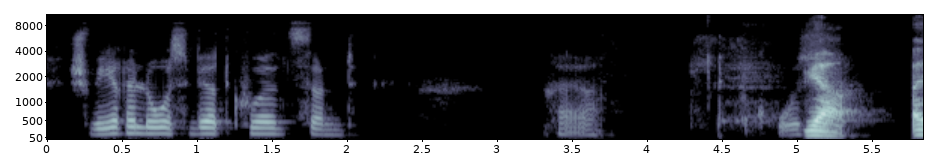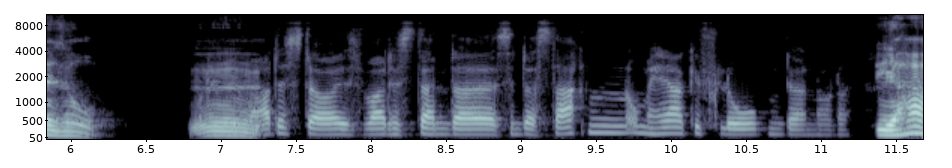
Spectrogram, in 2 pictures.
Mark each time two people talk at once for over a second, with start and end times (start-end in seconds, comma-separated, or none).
none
